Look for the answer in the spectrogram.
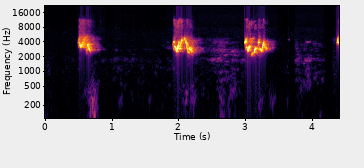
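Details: Red-eyed Vireo song during spring migration: short, slurred, whistled phrases, each under half a second, given in a quick run about one per second with faint softer notes between; noticeably faster than a Blue-headed Vireo's song.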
